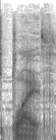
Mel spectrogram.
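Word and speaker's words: Blaidd: doing just the same so I guess it's Blythe it's pronounced so I a long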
